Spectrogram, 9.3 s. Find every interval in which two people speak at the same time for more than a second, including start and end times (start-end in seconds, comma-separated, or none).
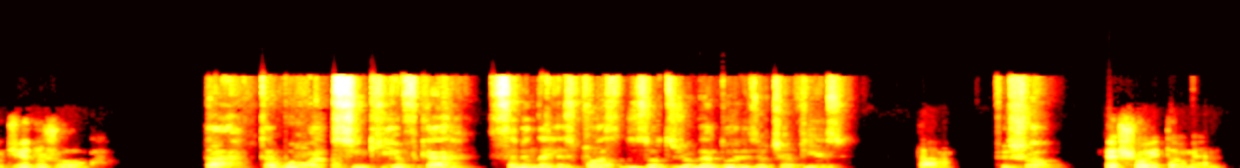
none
